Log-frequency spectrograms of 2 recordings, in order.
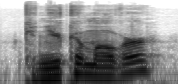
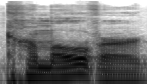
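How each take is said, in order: First: "come over" pushed high and a touch louder, rising on "over"; leaning on come over. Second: "come over" lightly stressed, falling on "over"; retelling the emphasis. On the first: A narrator's reading. Friend urging him to her apartment, stressing "come over". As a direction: press "come over" with a little too much urgency. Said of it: "the way she emphasized "come over". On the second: Retold or imitated. Narrator recalling her push, mildly stressing "come over". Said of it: "the way she emphasized".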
